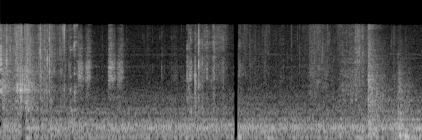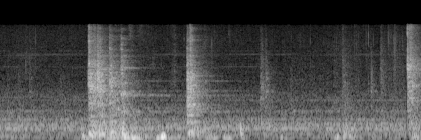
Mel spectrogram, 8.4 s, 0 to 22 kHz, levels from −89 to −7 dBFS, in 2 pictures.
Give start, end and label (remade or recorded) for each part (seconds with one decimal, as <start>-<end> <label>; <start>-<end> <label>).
0.0-8.4 recorded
